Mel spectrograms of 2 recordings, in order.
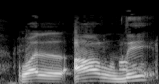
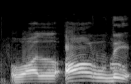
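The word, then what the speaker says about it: والأرض: dengan sangat jelas ya ketika membaca wal ardhi Bapak membacanya dengan wal ardi o jadinya o ya ini dikarenakan tadi ee fathah yang Bapak buka belum tepat ya jadi dibuka fathahnya wal ardi coba Pak walard iya innahu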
